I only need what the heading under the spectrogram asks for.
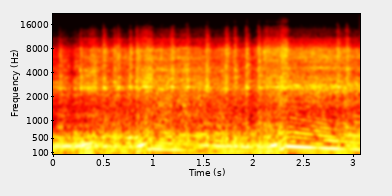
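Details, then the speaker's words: Yamaha Banshee two-stroke with very low compression, slightly warm, ridden. Blips unevenly, stumbling and sagging with a ragged miss at low rpm, running a bit better higher up; bog from stuck top piston rings. "You see, it already started doing it. See? That's what it does in the low RPM. Now, once it gets up in the RPM a little bit, it does seem to run just a little bit better. You can hear there's like some type of miss or something going on with this thing."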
